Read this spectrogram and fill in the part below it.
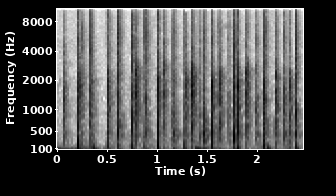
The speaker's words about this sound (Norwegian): Og applaus til hovedmannen her, da.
